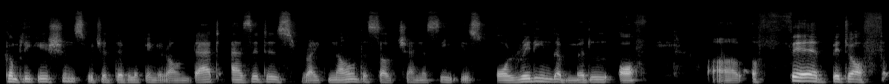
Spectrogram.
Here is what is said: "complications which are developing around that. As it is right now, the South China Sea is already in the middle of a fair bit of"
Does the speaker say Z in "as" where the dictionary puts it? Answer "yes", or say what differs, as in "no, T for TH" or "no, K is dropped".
yes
